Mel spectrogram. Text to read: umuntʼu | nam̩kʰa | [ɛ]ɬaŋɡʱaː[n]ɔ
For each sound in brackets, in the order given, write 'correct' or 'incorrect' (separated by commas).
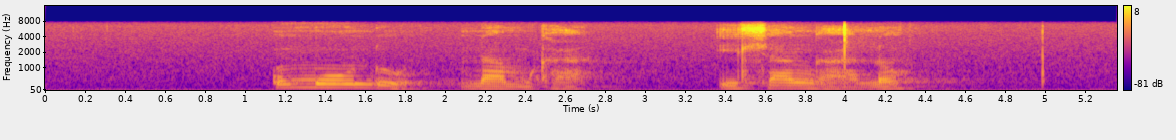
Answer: incorrect, correct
